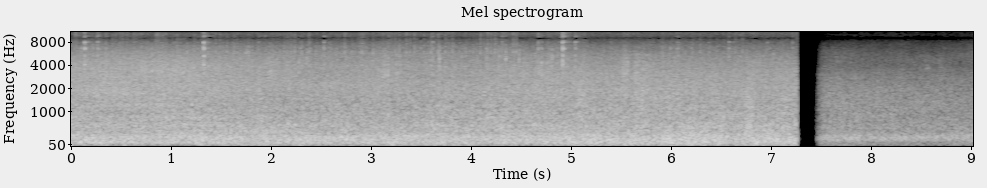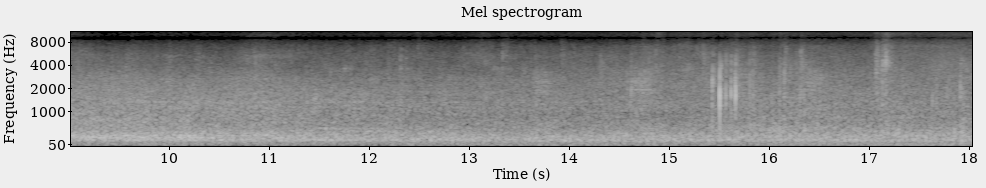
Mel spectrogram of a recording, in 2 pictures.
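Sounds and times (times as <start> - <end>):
wind rushing over microphone: 0.0 - 12.9.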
